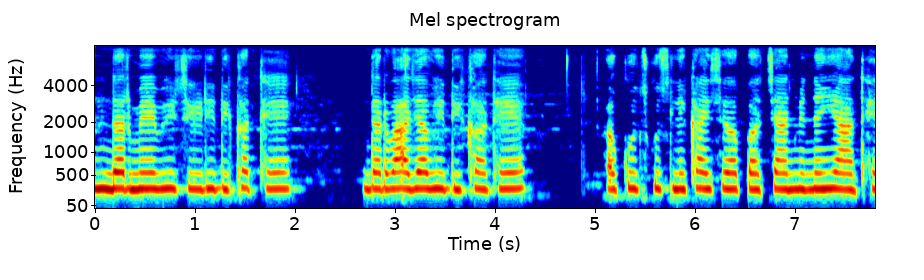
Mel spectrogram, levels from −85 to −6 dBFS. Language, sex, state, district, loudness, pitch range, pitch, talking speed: Hindi, female, Chhattisgarh, Balrampur, -18 LUFS, 265-275 Hz, 275 Hz, 155 wpm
